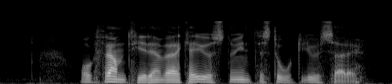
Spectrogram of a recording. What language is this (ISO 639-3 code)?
swe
